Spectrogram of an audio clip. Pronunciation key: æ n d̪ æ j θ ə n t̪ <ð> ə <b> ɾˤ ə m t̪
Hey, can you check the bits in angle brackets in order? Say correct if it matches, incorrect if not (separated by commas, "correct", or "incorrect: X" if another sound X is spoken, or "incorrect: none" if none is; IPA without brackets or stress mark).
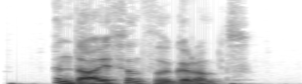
correct, incorrect: ɡ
